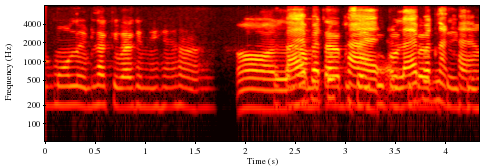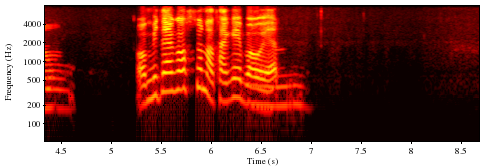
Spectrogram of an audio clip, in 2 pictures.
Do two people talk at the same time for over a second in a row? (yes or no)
yes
